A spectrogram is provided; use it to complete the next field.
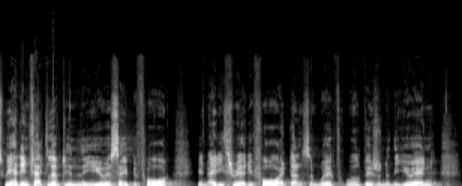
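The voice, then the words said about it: South African accent. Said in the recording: “When Carol and I arrived in the United States in July 1991, I still have the accent after 35 years ... We'd gone back to South Africa”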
